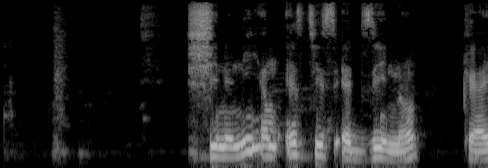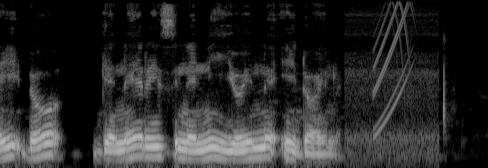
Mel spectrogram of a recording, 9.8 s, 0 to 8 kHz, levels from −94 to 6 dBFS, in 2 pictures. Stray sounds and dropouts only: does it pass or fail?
fail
